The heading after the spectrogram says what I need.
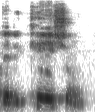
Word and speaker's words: dedication: it together you have dedication k is pronounced louder and longer so the stress falls on the third syllable k dedication k is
